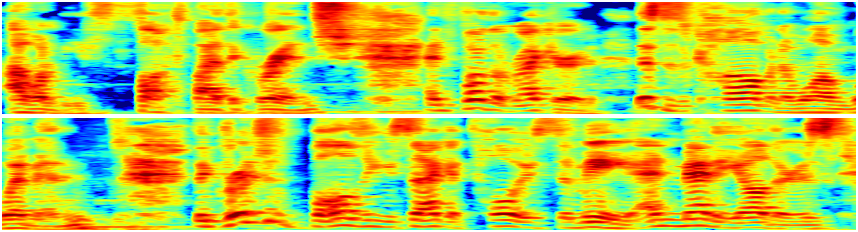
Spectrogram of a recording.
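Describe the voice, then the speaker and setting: A man's voice: mid-range voice, slight background noise. A man co-hosting a comedy podcast, casually reading a post aloud in a crude, mock-serious, sarcastic way. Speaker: podcast co-host.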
